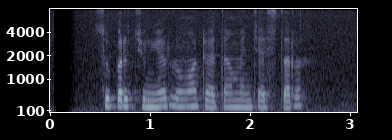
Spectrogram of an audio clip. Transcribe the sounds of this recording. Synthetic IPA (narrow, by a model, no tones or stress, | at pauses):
supərd̥ʒ̥ṳniɔrluŋɔɖ̥ä̤t̪əŋmɛnt͡ʃɛst̪ər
